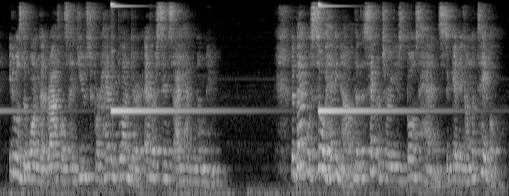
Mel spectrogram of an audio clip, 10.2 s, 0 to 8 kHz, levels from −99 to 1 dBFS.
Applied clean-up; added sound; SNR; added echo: none; Glockenspiel; -1 dB; reverberation time 0.5 s.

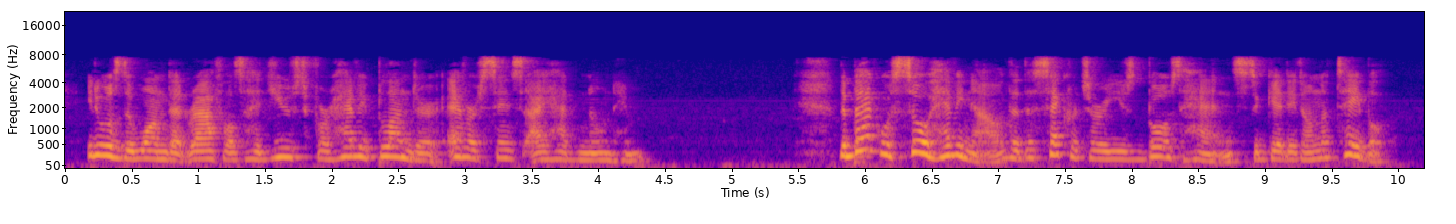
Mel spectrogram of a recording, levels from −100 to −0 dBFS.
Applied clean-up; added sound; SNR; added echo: none; none; none; none.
